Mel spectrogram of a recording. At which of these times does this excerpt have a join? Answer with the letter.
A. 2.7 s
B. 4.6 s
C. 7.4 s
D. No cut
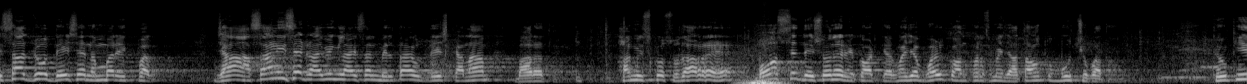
C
